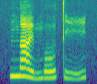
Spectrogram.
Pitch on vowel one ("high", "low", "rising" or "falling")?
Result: falling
